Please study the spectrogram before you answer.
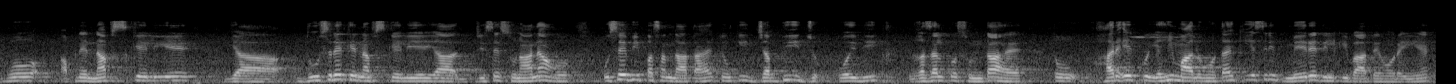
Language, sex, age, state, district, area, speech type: Urdu, male, 30-45, Delhi, North East Delhi, urban, spontaneous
